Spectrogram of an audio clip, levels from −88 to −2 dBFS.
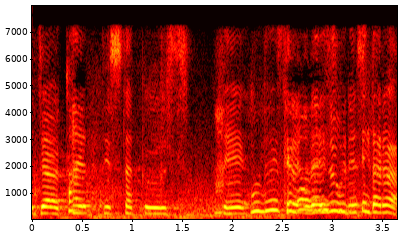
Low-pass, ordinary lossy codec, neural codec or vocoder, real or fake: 7.2 kHz; MP3, 64 kbps; codec, 16 kHz, 2 kbps, X-Codec, HuBERT features, trained on balanced general audio; fake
